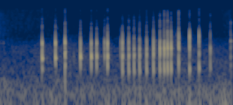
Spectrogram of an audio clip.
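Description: A dense run of sharp creaks and crackling ticks as a folding phone's hinge opens, about twenty quick clicks over a second and a half, with no talking.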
